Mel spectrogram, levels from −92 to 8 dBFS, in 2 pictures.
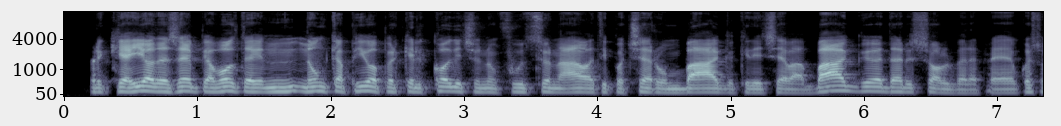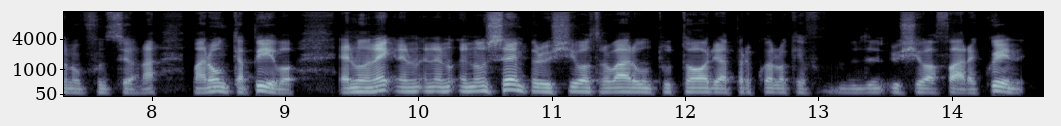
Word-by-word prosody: Perché - - +2
io 135 +5 +8
ad 130 - +6
esempio 125 +1 +3
a - - +2
volte 125 -2 +2
n 125 +4 -3
non 130 +1 -1
capivo 135 +3 -1
perché 120 -1 -5
il 115 - -7
codice 125 -3 -2
non 110 -2 -7
funzionava, 110 -2 -1
tipo - - -8
c'era 110 -4 -3
un 100 -1 -5
bug 105 -1 +5
che 100 - -12
diceva: 95 -1 -4
"Bug 135 +6 +5
da 120 -1 -2
risolvere, 95 -6 -6
ehm, 95 0 -5
questo 110 +1 -8
non 100 -2 -9
funziona". 100 0 -8 0.3
Ma 105 - -1
non 130 +2 +1
capivo 120 -11 +1 0.3
e 110 - +1
non 120 +1 +1
è 155 +3 +8
e 125 - -2
n 125 +1 -5
e 130 0 -3
n 130 - -5
e 130 - -4
non 135 +2 -2
sempre 150 -3 +2
riuscivo 120 +1 -2
a 115 - -2
trovare 120 0 +1
un 115 -1 -4
tutorial 115 -1 -1
per 105 -2 -11
quello 105 -2 -6
che 105 - -15
f 95 - -28
v 105 -2 -15
riuscivo 110 -1 -4
a 100 - -3
fare. 95 0 -1
Quindi 120 -5 +1
115 Hz, 220 wpm, -26 LUFS, 105-125 Hz, 0.3 s, io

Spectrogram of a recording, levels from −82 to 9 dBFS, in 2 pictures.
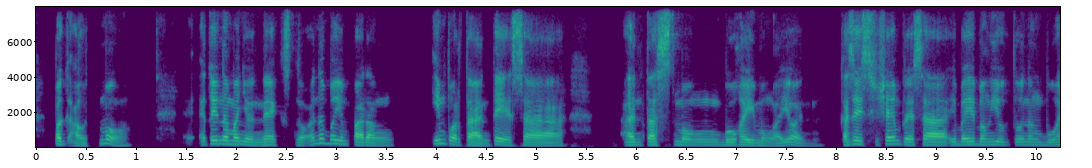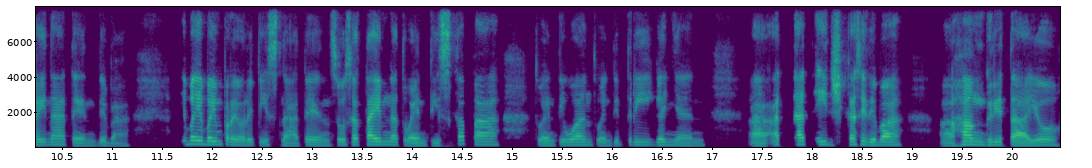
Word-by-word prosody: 'pag 185 -1 +3
out 135 -2 -3
mo. 135 - -3 0.7
Ito 205 +3 +4
naman 195 -2 +2
yung 155 -4 -2
next 155 -1 -1
'no, 145 - -4
ano 185 +8 -3
ba 225 -3 0
yung 185 -3 -2
parang 140 -3 0 0.4
importante 160 -9 +1 0.2
sa 140 -3 +2 0.6
antas 160 +2 +4
mong 150 -2 -5
buhay 150 0 +1
mo 135 -1 -7
ngayon? 125 -4 -4 0.2
Kasi 195 - +4
s - - +3
siyempre 195 -5 +2
sa 155 -1 +4
iba-ibang 170 +1 0
yugto 165 0 -5
ng 160 -1 -7
buhay 155 +1 -2
natin, 135 -7 -4
'di 145 - -5
ba, 115 -3 -12 0.6
iba-iba 195 -1 +5
yung 180 - -4
priorities 150 -3 -1
natin. 140 +4 -5
So, 155 - -1
sa 175 - +2
time 175 0 +4
na 165 - 0
20s 130 -3 +1
ka 210 - -2
pa, 170 -1 -1 0.4
21, 150 +3 -3
23 145 +3 -7
ganiyan, 140 -4 -6 0.5
ah, 130 +4 -2
at - - -36
that 180 - +5
age 170 -1 +4
kasi, 175 +1 +3
'di 150 - 0
ba, 155 0 +3 0.4
ah, 130 +1 -2
hungry 165 -3 +3
tayo 145 +1 +1
155 Hz, 160 wpm, -25 LUFS, 140-170 Hz, 0.7 s, iba-iba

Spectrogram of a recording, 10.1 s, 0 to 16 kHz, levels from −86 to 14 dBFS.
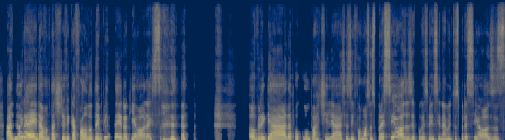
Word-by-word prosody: Adorei! 320 -1 +6
Dá 275 -1 +6
vontade 310 +4 -1
de 345 0 +1
ficar 330 0 +2
falando 305 -1 +1
o 305 - 0
tempo 320 +3 0
inteiro, 435 - 0
aqui, 240 +6 -1
horas. 170 - -4 1.8
Obrigada, 285 -2 +3
por 260 -1 -4
compartilhar 240 -3 -3
essas 220 -1 -7
informações 245 0 -3
preciosas 265 - +1
e 230 - -1
por 215 -2 -7
seus 215 +1 -5
ensinamentos 205 -1 -5
preciosos. 220 - -4
260 Hz, 130 wpm, -20 LUFS, 220-310 Hz, 1.8 s, Adorei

